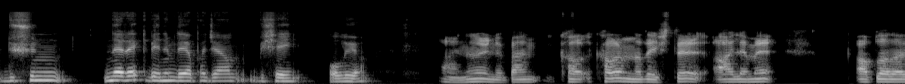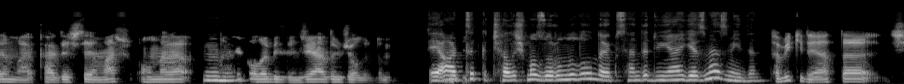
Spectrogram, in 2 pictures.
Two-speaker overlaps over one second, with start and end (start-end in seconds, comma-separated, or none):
none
